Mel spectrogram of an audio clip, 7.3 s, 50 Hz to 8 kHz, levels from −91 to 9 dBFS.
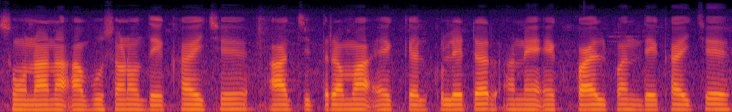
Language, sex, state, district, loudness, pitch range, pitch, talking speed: Gujarati, male, Gujarat, Gandhinagar, -19 LUFS, 125-130 Hz, 130 Hz, 115 wpm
